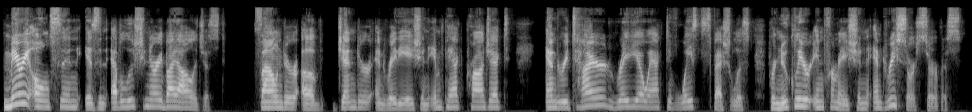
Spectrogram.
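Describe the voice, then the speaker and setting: A woman interview host asks formal, measured questions. Her voice is bright and crisply clear. The recording is close and dry, with no room sound. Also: fairly low pitch, dry recording.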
